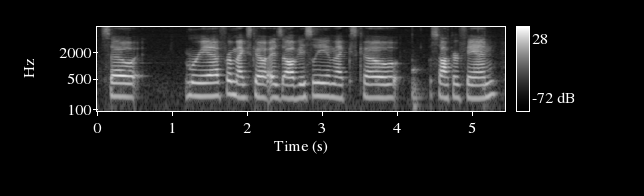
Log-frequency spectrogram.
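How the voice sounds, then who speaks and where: A woman's voice: medium pitch, flat delivery, a little slow, a bit bright, clear, resonant tone. A young woman hosting a casual podcast, chatty and upbeat, steering the talk with her guest. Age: 20s. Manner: chatty, upbeat, leads the conversation. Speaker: podcast host. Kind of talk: casual chat.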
